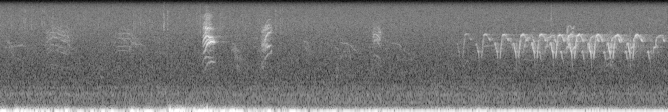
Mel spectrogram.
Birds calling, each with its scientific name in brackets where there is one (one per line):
Hawaii Amakihi (Chlorodrepanis virens)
